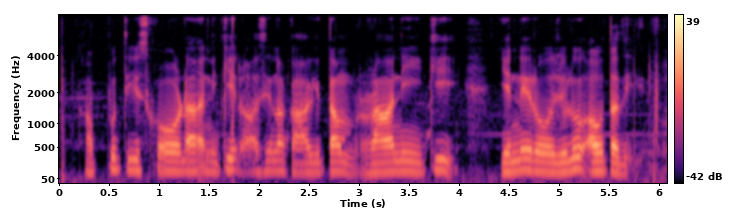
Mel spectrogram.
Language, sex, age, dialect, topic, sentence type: Telugu, female, 25-30, Telangana, banking, question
